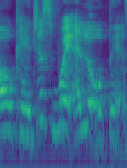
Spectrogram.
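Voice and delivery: ordinary delivery

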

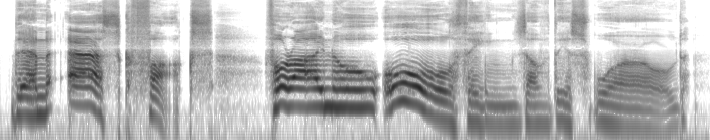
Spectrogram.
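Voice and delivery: put-on old, ancient woolly mammoth voice. Reading a story aloud, the old mammoth answers the fox, in an old woolly mammoth voice. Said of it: "he was astonished to see old [name], a fabulously hirsute woolly mammoth".

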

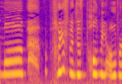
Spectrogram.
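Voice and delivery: mock very high, frantic, hysterical voice, near sobbing. A mother retells her daughter's panicked phone call, imitating someone hysterical. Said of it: "she calls me absolutely hysterical".

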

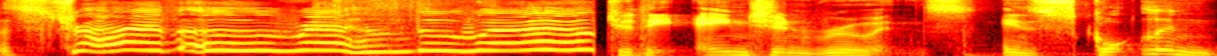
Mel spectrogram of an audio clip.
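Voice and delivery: very high, swooping, poorly done Scottish accent. Narrating a driving game, self-admittedly failing at an accent: bad Scottish accent. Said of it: "That was my sad attempt at a Scottish accent".

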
